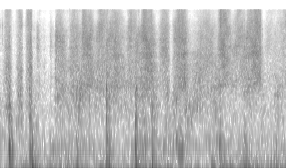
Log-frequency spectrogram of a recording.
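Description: A gloved palm and fingers rub white balm into the tan leather front pocket flap of a German vintage satchel bag. The result is a steady run of soft, bright swishing strokes with faint low thuds as the hand presses and sweeps across the leather.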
